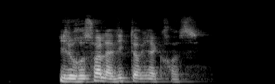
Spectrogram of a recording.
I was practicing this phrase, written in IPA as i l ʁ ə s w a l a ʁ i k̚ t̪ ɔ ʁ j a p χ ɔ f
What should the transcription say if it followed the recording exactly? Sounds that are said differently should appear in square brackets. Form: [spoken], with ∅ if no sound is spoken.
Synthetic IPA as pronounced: i l ʁ ə s w a l a [v] i k̚ t̪ ɔ ʁ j a [k] χ ɔ [s]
